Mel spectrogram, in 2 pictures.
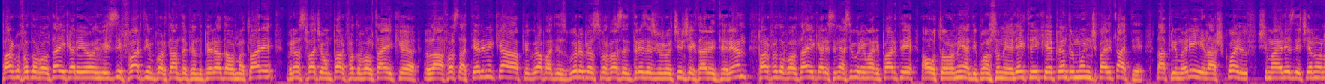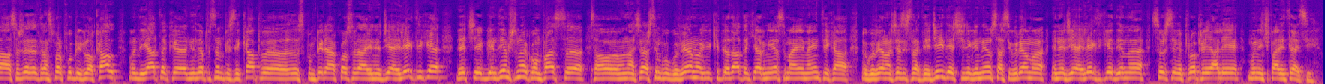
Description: Primarul municipiului Suceava ION LUNGU a precizat postului nostru de radio că energia produsă ar putea fi folosită la alimentarea autobuzelor electrice TPL și a unităților de învățământ.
